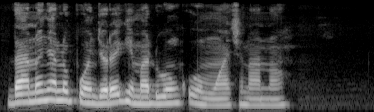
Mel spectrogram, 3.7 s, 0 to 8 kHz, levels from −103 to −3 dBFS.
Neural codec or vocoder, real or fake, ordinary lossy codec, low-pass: none; real; none; 7.2 kHz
